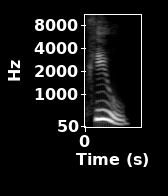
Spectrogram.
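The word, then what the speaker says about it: few: হয়ে যাবে mu clear এভাবে করে যদি আমরা উচ্চারণ করতে পারি তাহলে 1% ও ভুল হবে না বোঝা গেল next F ই ডব্লিউ ফিউ ডি ই ডব্লিউ ডিউ এম ই ডব্লিউ মিউ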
